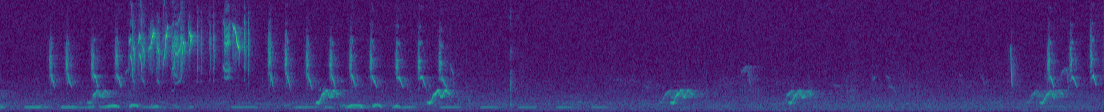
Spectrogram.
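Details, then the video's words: Sunbird singing in its natural habitat: dense bursts of high, rapid chirps and tinkling trills at the start and end, with short rising call notes and a low steady warble between them. "Sunbird Singing Sounds"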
